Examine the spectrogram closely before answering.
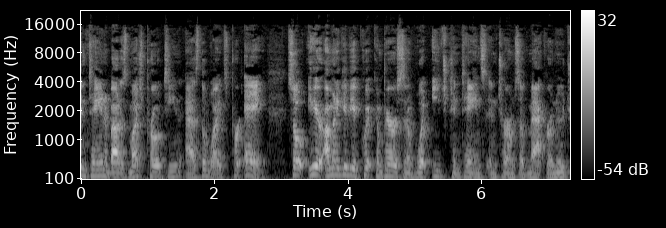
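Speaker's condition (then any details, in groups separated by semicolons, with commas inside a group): No condition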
